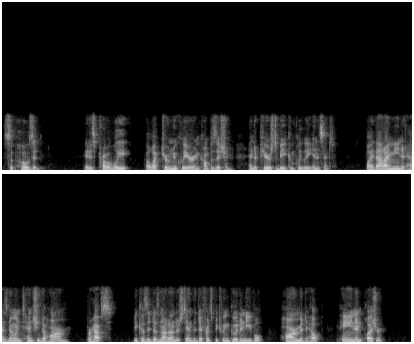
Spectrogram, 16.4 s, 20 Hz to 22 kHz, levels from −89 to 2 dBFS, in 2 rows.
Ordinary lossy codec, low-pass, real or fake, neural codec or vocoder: Opus, 64 kbps; 7.2 kHz; real; none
